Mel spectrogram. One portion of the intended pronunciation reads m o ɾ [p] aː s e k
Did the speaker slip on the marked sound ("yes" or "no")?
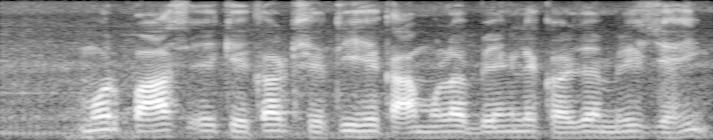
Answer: no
